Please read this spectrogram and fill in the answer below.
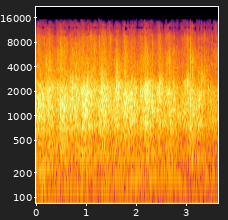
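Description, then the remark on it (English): A church audience applauds steadily, many hands clapping together in a dense, continuous patter that holds at an even loudness for the whole stretch without any voices. “Just give God a strong hand clap for that.”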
